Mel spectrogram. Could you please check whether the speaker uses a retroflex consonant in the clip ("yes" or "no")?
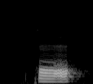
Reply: no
